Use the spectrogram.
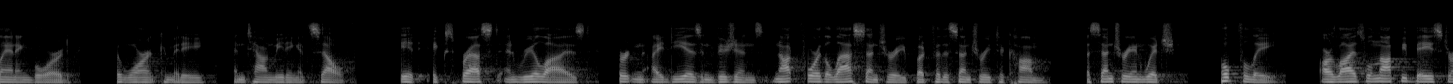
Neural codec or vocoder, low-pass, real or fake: none; 7.2 kHz; real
